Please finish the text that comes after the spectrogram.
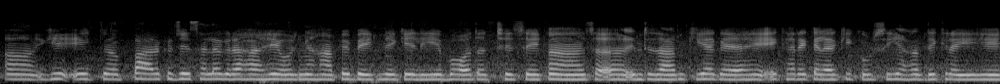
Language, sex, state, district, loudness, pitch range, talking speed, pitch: Hindi, female, Chhattisgarh, Kabirdham, -25 LUFS, 230-245 Hz, 190 wpm, 235 Hz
